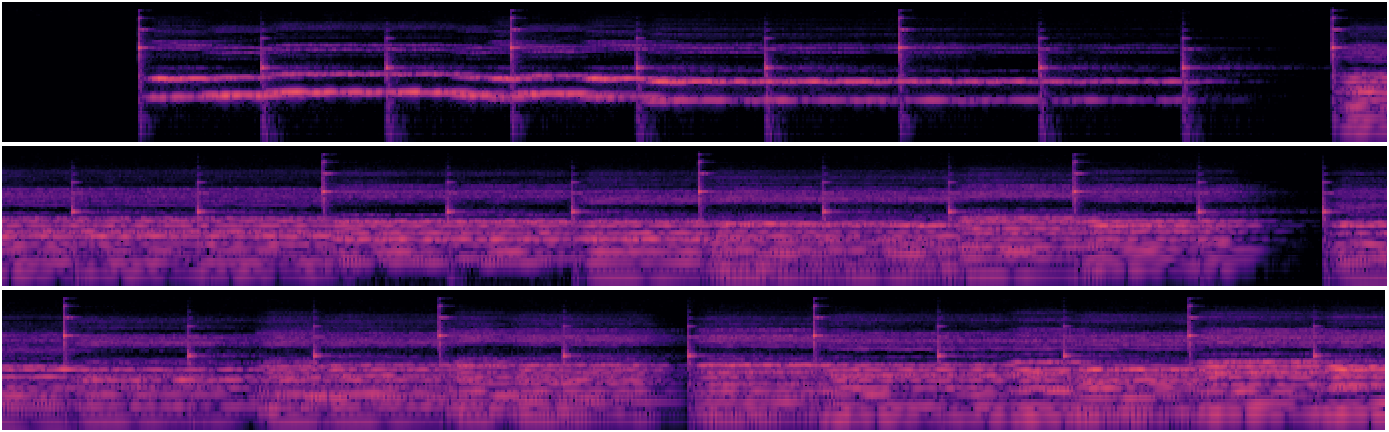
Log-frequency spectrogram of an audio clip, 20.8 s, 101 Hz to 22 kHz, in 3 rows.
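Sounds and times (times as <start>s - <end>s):
SATB choir singing: 0.7s - 6.0s, 6.7s - 20.7s.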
